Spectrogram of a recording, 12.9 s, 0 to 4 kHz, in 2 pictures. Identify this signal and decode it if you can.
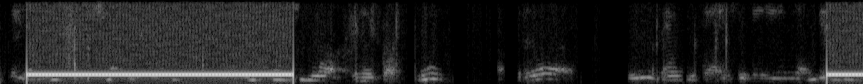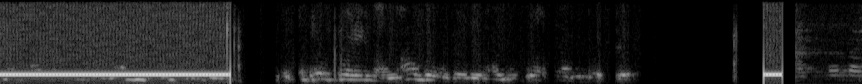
Ringback tone (North America), 440 + 480 Hz, with speech.
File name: out- - - - - .77085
